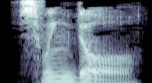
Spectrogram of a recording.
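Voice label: "swing door" English; {,swıŋ’dɔ:r}; derë rrotulluese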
